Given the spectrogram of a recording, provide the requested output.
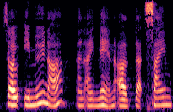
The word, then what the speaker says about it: emunah: the familiar word, and the word is actually, I'm going to see if I can say it right, emunah, E-M-U-N-A-H, but you say the mu in the middle, emunah. And E-M-U-N actually is also from where the word amen comes from, emun, amen.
